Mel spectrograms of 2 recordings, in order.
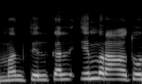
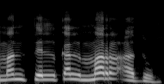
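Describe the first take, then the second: First: The last word begins with 'imra' and has an 'i'. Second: The last word begins with 'mar' and has no 'i'. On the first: The speaker calls it wrong. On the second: The speaker calls it right.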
